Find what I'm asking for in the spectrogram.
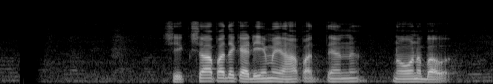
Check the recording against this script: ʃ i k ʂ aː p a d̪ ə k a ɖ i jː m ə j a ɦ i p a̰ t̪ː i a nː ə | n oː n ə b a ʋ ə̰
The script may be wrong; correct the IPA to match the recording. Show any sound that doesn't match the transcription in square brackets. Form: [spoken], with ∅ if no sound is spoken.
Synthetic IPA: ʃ i k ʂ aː p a d̪ ə k [æ] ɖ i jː m ə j a ɦ [a] p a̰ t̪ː [j] a nː ə | n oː n ə b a ʋ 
